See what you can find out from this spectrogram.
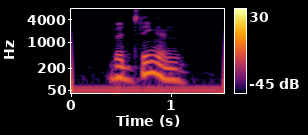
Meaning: to restrain
- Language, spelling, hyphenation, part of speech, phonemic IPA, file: Dutch, bedwingen, be‧dwin‧gen, verb, /bəˈdʋɪŋə(n)/, Nl-bedwingen.ogg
